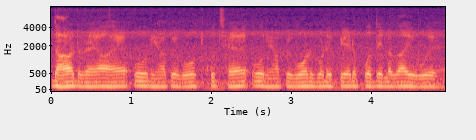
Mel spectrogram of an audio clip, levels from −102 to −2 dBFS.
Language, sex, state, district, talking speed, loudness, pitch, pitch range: Hindi, male, Haryana, Charkhi Dadri, 230 wpm, -19 LUFS, 115 Hz, 110-115 Hz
